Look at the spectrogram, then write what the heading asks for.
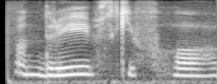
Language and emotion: Russian, sad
